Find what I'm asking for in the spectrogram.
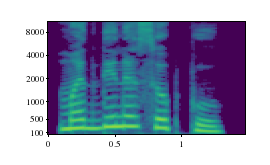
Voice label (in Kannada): "ಮದ್ದಿನಸೊಪ್ಪು", Kannada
